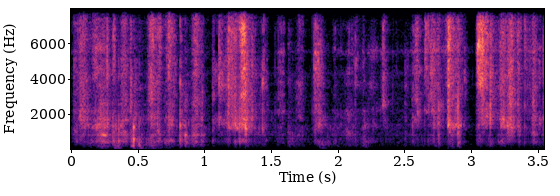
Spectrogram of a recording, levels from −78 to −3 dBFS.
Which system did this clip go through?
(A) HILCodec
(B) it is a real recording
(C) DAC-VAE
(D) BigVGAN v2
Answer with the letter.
A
